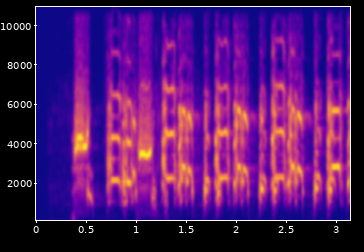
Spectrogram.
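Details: Francolin (teetar) calling: harsh, squawking notes in a fast, uneven run of about two per second, loud and rasping with strong high overtones, nothing else audible.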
